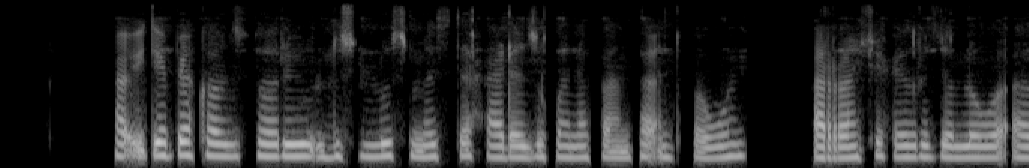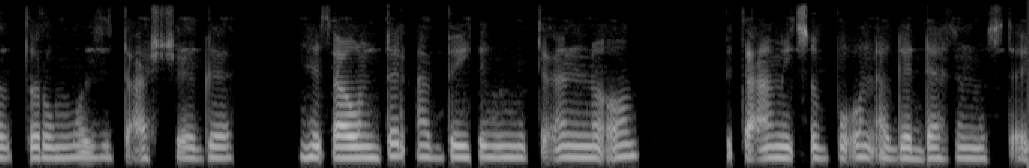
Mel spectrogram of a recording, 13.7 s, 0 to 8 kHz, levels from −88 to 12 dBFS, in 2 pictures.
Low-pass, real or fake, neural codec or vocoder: 7.2 kHz; real; none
